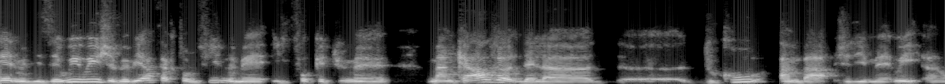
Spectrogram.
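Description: A man, talking as a researcher on a panel. His voice sits a little high, and he halts often with fillers and restarts. He speaks over a webcam video call from a room at home. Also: a little mellow, breathy edge. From Italy. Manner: halting, many hesitations and restarts. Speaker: researcher and filmmaker. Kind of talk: round-table talk.

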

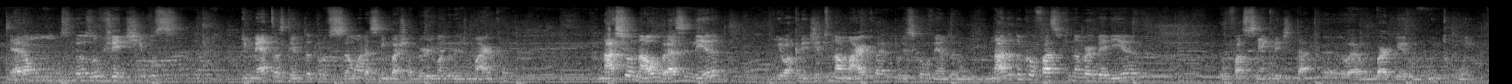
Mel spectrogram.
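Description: Male, 30s, slightly high voice, earnest testimonial, music clearly behind. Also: fast talker. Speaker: barber, barbershop owner and brand ambassador. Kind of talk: personal testimonial to camera. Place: indoors, small barbershop. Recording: roomy, distant mic, clear background music.

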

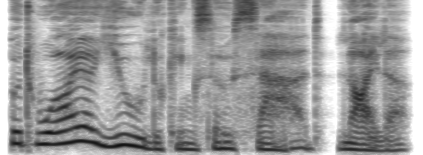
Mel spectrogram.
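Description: A woman's voice: a bass voice, very animated, slow, a little mellow, husky, no echo, clean studio sound, full character voice. A woman voicing a gloomy, lovesick male elephant in a children's story, mournful and grandly theatrical, drawing out his complaints. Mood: concerned.

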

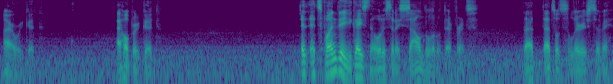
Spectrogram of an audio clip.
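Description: A man streaming a game live, chatting casually with viewers and greeting them by name, sounding a little stuffy from allergies, on a boom mic. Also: normal speed, creaky, pauses often, a little hiss or hum. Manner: greets chat viewers, relaxed banter. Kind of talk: casual live gameplay chat.

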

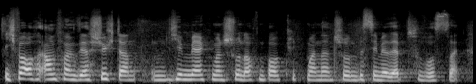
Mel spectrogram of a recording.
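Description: Young woman, trade trainee, informal testimonial, medium pitch, faint background music. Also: flat delivery, fast, a little mellow.

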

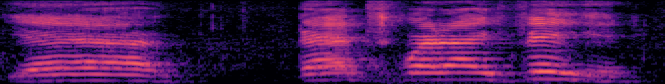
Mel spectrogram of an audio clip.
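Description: A woman's voice: mid-range voice, slow, gravelly. A woman playing a short, wheedling small-time male gangster with slangy tough-guy talk in a stage radio mystery. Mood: feigned sorrow, evasive. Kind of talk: radio mystery acting before a live audience. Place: meeting room stage, camera among audience. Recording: distant mic in an audience room.

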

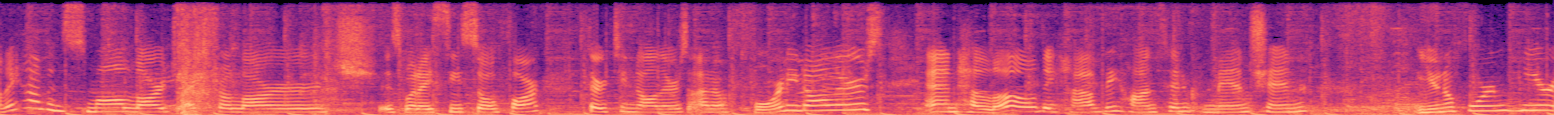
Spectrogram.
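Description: A chatty woman with a high, light voice walks through a store, gushing over what she finds and correcting herself as she goes. Music plays clearly in the background. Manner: chatty, enthusiastic, thinks aloud while browsing. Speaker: shopping vlogger. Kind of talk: casual merchandise tour. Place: discount store.

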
